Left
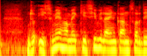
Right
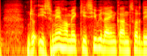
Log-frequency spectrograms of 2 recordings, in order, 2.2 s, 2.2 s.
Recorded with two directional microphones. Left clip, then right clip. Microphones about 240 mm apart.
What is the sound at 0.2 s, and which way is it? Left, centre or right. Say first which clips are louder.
Speech: right 10 dB; right.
